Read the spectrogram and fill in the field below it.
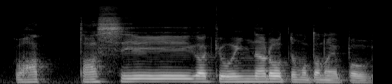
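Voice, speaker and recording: A man speaks in a dark, mellow, relaxed tone. His pitch variation is ordinary. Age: 20s. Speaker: schoolteacher. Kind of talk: solo monologue podcast. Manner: casual, relaxed.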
